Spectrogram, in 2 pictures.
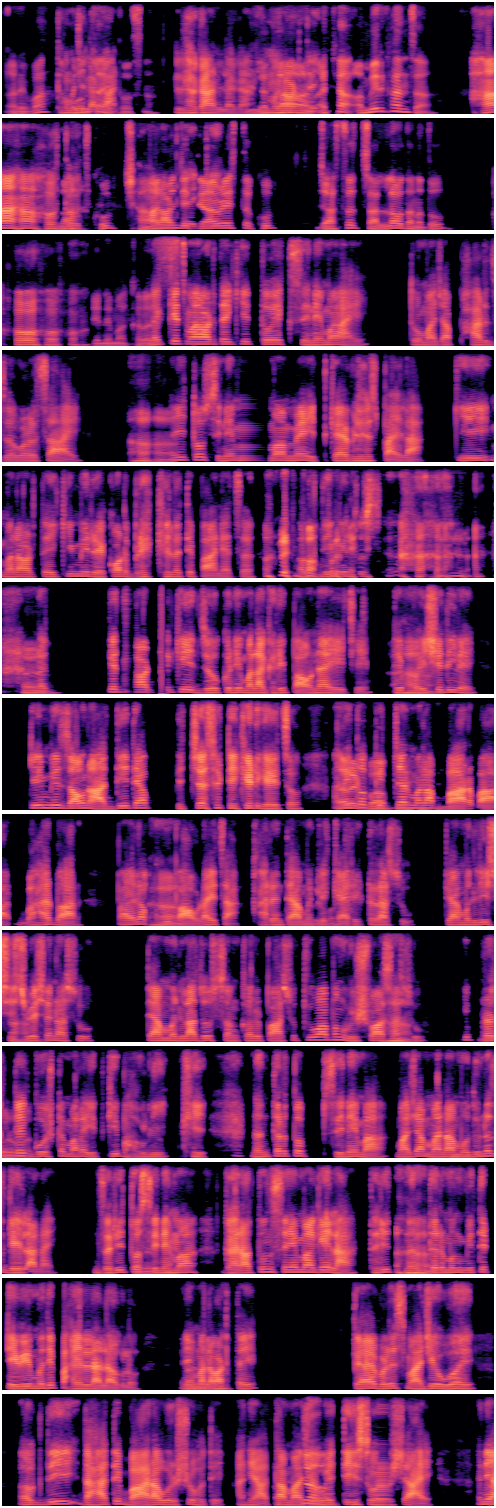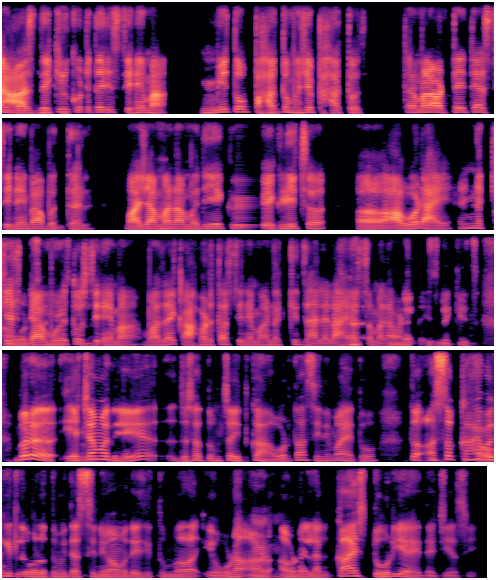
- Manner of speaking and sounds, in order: tapping; stressed: "लगान"; static; other background noise; distorted speech; laughing while speaking: "वेळेस"; laughing while speaking: "ब्रेक"; laughing while speaking: "अरे बापरे"; chuckle; chuckle; in English: "कॅरेक्टर"; other noise; laughing while speaking: "की"; mechanical hum; laughing while speaking: "सिनेमा"; laughing while speaking: "हं, हं"; laughing while speaking: "पाहतो म्हणजे पाहतोच"; chuckle
- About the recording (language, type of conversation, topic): Marathi, podcast, तुझ्या आवडत्या सिनेमाबद्दल थोडक्यात सांगशील का?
